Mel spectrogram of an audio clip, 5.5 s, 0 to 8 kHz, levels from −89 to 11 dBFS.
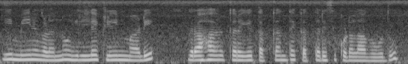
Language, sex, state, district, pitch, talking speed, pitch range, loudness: Kannada, female, Karnataka, Bangalore, 200 Hz, 100 wpm, 190-215 Hz, -17 LUFS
